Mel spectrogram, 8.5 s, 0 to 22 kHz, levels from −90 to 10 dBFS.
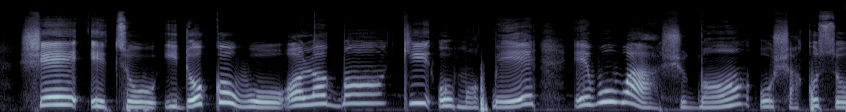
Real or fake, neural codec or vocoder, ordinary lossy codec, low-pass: real; none; MP3, 96 kbps; 14.4 kHz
